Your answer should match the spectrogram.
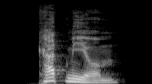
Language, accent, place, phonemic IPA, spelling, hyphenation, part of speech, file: German, Germany, Berlin, /ˈkatmiʊm/, Cadmium, Cad‧mi‧um, noun, De-Cadmium.ogg
- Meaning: cadmium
